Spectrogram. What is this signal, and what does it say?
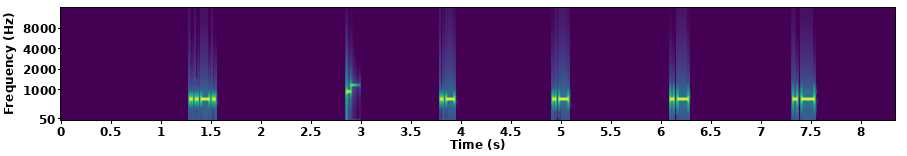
Morse code, heard as a keyed tone, about 38 wpm, spaced as for 8 wpm, 700 Hz. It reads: F AAAA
